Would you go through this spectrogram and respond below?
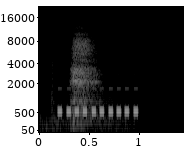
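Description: A mobile phone shaped like a seashell rings in the video game Ys Origin: a burst of chime, then about ten quick, even electronic beeps that stop abruptly into silence.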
